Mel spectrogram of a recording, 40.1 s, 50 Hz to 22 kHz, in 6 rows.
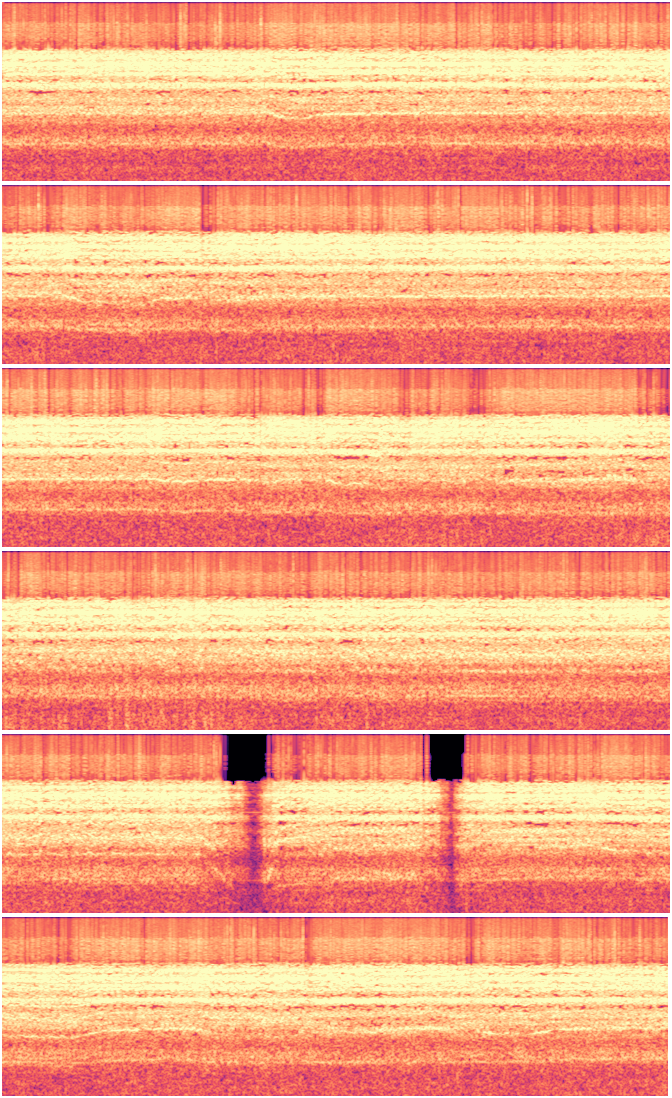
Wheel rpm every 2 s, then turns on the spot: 230, 230, 230, 230, 220, 230, 230, 230, 220, 220, 210, 210, 200, 200, 130, 150, 220, 220, 210, 220.
none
